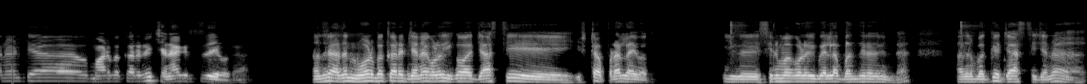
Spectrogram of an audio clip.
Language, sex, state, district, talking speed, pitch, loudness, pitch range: Kannada, male, Karnataka, Mysore, 110 wpm, 140 Hz, -16 LUFS, 125-150 Hz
